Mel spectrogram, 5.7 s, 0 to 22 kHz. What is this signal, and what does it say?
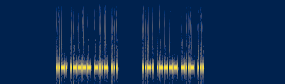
Morse code, heard as a keyed tone, about 47 wpm, 700 Hz. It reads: F1XS F1XS
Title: DXCC-100 Call Signs - 4 Characters - Repeated 2x - 50wpm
